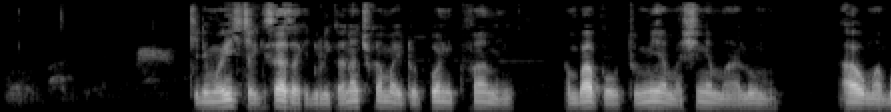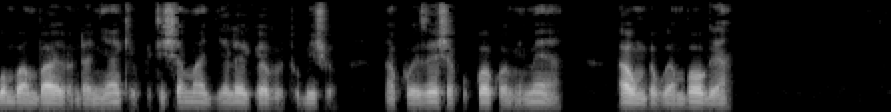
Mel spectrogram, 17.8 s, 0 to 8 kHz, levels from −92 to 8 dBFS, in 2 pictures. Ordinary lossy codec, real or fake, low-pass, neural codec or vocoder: MP3, 32 kbps; real; 7.2 kHz; none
